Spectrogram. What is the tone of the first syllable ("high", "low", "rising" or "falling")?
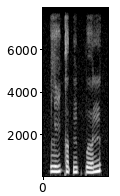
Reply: rising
